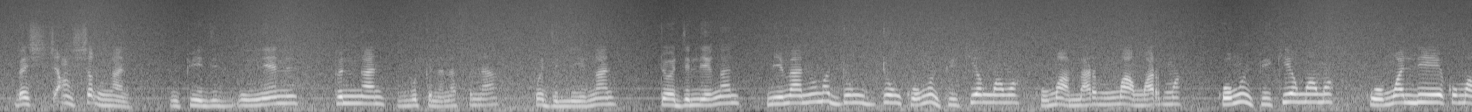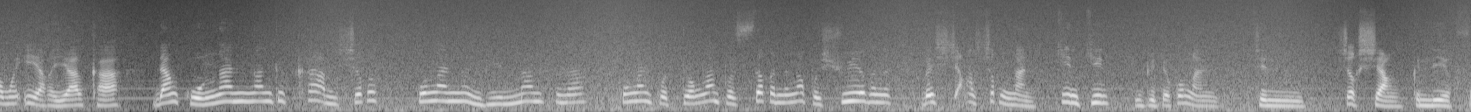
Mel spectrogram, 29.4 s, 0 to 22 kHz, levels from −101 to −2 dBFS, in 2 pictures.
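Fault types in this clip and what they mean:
Nothing stood out on listening to this speech clip.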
